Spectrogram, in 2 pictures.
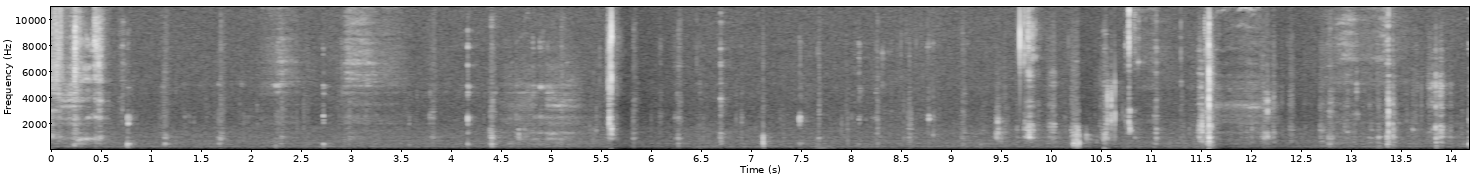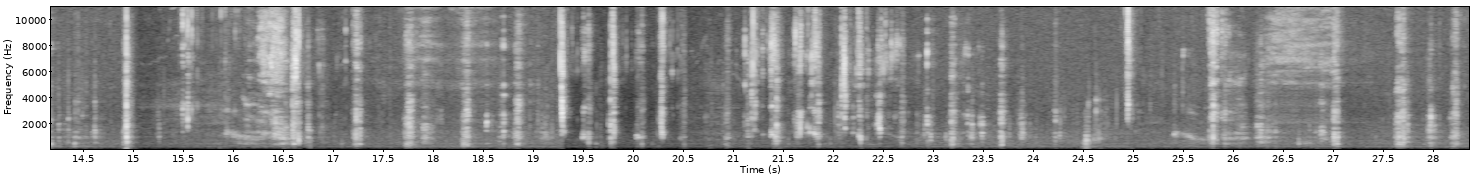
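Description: Close-miked eating sounds: biting and chewing of crisp fried chicken and potato wedges, with many sharp crunches and wet mouth clicks.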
